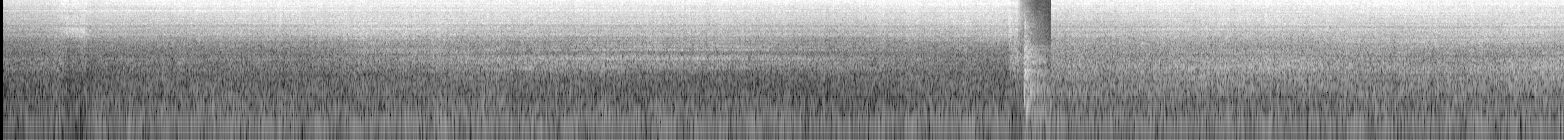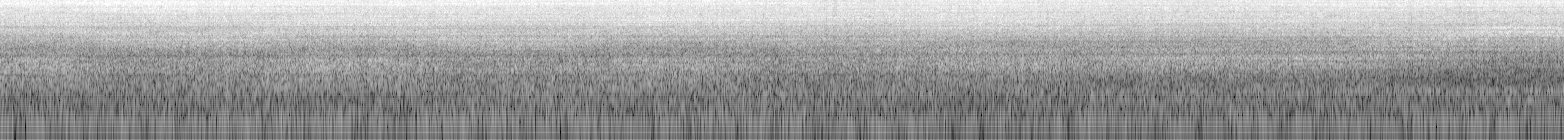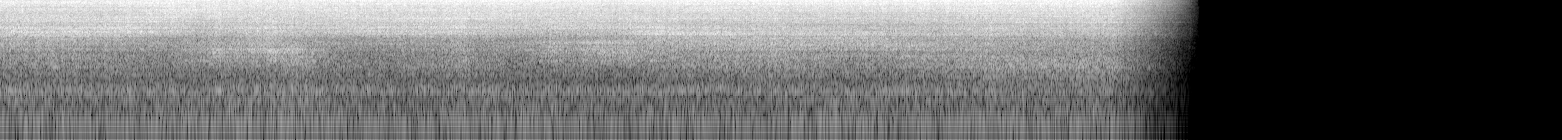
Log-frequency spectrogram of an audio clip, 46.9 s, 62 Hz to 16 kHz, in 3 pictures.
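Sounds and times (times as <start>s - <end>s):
laser cutter gas hissing: 0.0s - 43.0s.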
